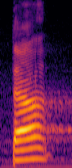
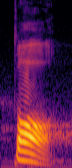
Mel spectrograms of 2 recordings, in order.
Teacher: تا کو باریک پڑھیں گے اور تو کو پر یعنی موٹا پڑھیں گے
